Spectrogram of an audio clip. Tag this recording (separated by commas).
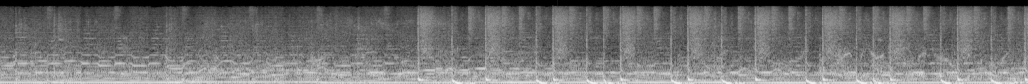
Music, Drum and bass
